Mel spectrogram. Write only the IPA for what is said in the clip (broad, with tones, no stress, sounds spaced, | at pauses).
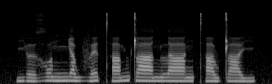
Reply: j əː˨˩ ɣ ɔ˧ n ɲ a˧ w v ɛ˧˥ t̪ʰ a˧˥ m ʈ aː˧ n l aː˧ ŋ t̪ʰ a˧ w ʈ a˧ j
